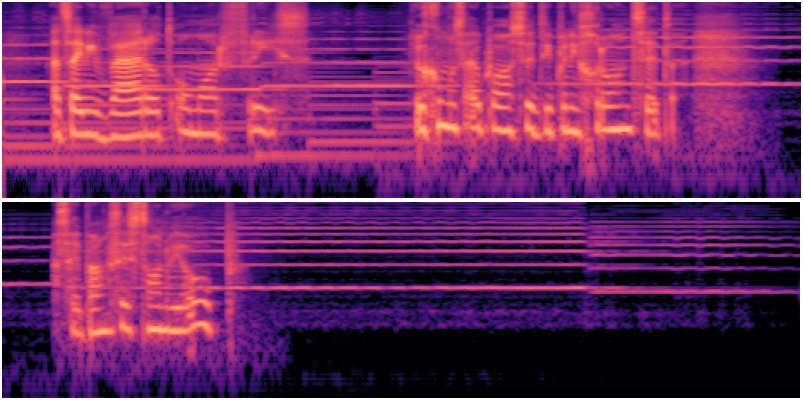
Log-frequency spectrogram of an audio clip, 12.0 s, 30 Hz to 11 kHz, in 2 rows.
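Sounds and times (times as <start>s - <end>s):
long held violin note: 4.4s - 11.9s.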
